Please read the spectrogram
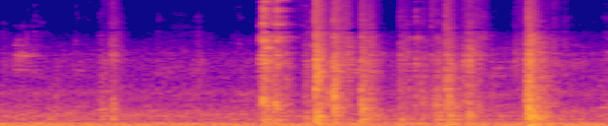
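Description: Items being handled and moved about on a shelf: a run of clatters and knocks starting just before the middle, the sharpest near the end, over a steady low hum.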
